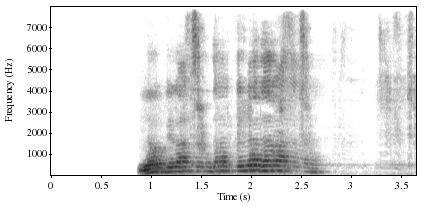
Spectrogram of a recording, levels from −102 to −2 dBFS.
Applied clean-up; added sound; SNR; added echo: neural mask model DeepFilterNet 3.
